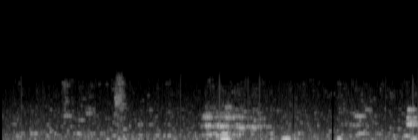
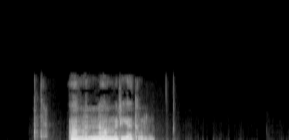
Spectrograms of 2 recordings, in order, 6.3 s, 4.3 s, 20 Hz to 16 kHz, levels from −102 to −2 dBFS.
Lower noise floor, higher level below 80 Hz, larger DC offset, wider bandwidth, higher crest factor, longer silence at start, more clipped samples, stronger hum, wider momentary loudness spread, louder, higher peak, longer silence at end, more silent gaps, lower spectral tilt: second, -61 dBFS vs -79 dBFS; second, -84 dBFS vs -58 dBFS; neither; about the same, 7.2 kHz vs 7 kHz; about the same, 22 dB vs 18 dB; second, 0.25 s vs 1.05 s; neither; neither; first, 25 LU vs 13 LU; second, -38 LUFS vs -17 LUFS; second, -18 dBFS vs -2 dBFS; second, 0 s vs 2.05 s; neither; second, -2 dB/octave vs -9.5 dB/octave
